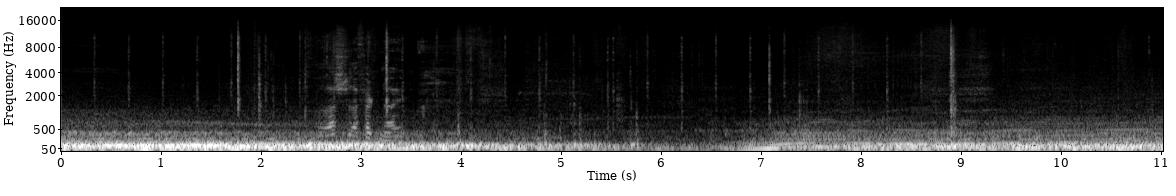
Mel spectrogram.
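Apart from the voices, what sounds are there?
car driving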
